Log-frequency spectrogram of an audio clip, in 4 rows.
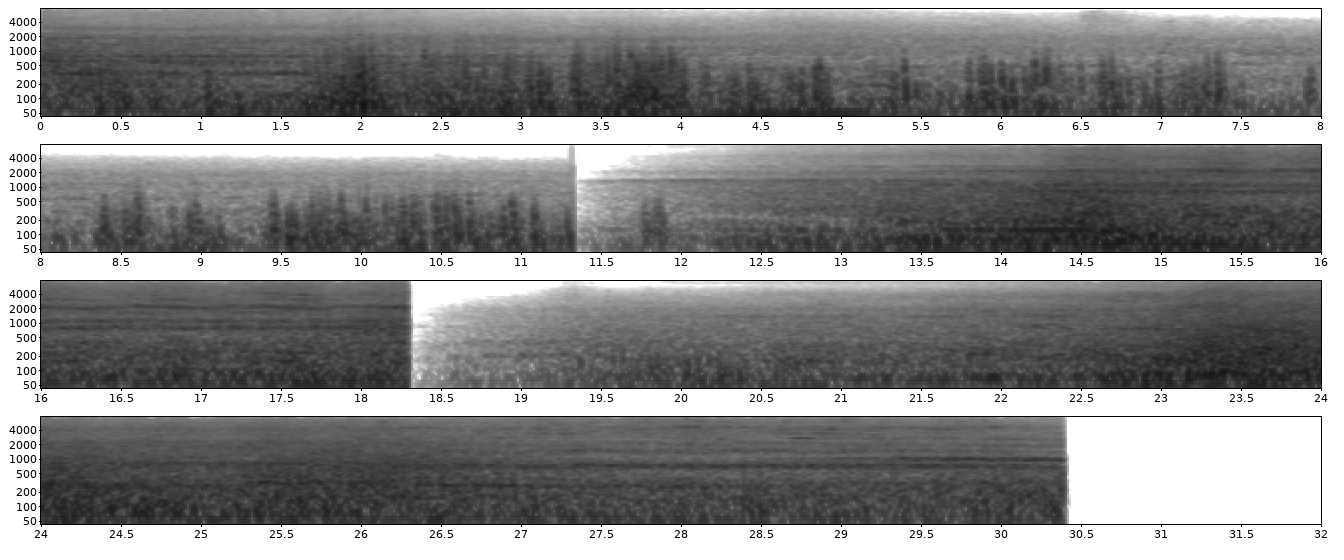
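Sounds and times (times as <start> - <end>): train rushing past: 0.0 - 7.2, 11.5 - 18.3, 18.9 - 30.4
train wheel-on-rail noise: 0.0 - 30.4.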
